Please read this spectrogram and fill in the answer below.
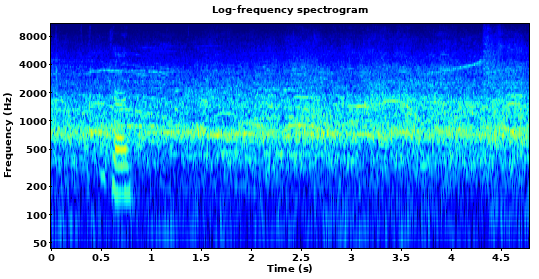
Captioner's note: audience cheering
